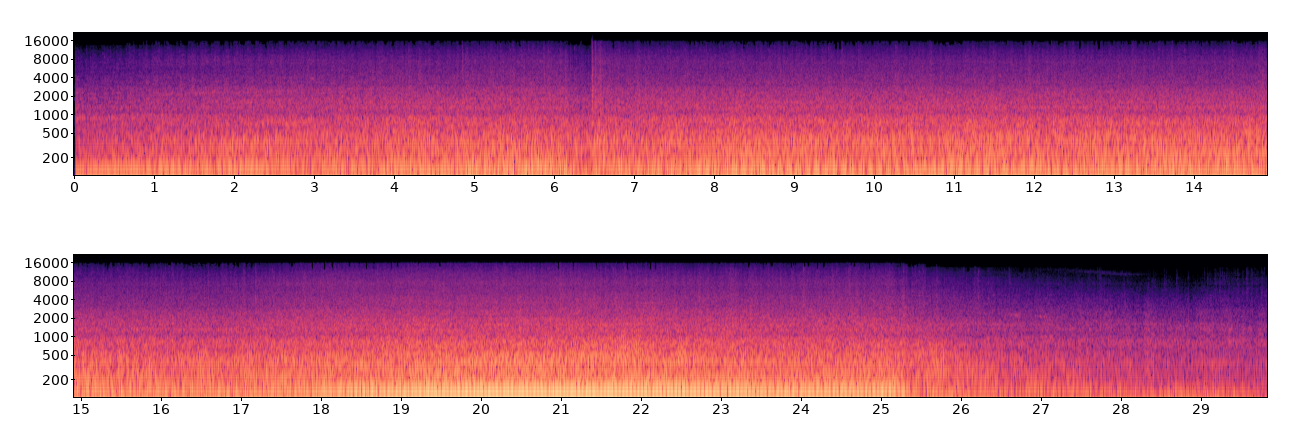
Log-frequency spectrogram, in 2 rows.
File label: AIRCRAFT CA-28 CERES SHUTDOWN INTERIOR; Airplanes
